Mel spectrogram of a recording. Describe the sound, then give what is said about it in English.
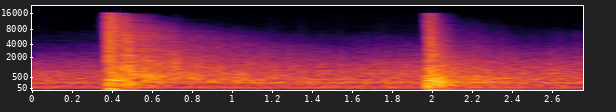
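Two loud, sharp bangs about a second and a half apart, each hitting hard and trailing off in a hissing decay: underwater explosives and shotgun bangers set off by men on a boat against sea lions, with no talking. “And if that takes underwater explosives and shotgun bangers, then that's what'll happen.”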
